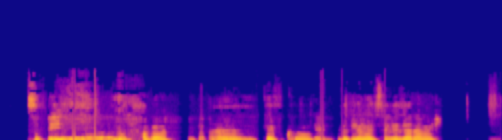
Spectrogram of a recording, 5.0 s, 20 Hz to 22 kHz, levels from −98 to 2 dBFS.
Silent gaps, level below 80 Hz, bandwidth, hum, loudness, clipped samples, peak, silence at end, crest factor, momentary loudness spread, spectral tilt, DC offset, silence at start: 1.84-1.88 s; -54 dBFS; 8.6 kHz; none; -18 LUFS; under 0.1%; 0 dBFS; 0.65 s; 18 dB; 9 LU; -7.5 dB/octave; under 0.1%; 0.3 s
